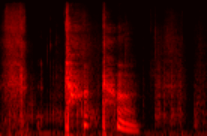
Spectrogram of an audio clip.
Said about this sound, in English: Sorry, I'm coughing a lot because I went on a bike ride. Excuse me. I do not have COVID. At least I don't think I do.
